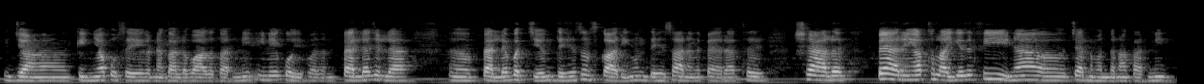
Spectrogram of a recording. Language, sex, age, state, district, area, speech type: Dogri, female, 45-60, Jammu and Kashmir, Samba, rural, spontaneous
